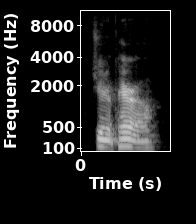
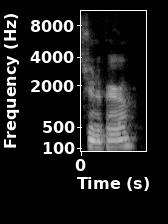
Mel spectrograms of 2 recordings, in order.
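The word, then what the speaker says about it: Junípero: missions founded by Father Junipero. Right? It's Junipero? Or I think in that instance, I think it's pronounced like a J.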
